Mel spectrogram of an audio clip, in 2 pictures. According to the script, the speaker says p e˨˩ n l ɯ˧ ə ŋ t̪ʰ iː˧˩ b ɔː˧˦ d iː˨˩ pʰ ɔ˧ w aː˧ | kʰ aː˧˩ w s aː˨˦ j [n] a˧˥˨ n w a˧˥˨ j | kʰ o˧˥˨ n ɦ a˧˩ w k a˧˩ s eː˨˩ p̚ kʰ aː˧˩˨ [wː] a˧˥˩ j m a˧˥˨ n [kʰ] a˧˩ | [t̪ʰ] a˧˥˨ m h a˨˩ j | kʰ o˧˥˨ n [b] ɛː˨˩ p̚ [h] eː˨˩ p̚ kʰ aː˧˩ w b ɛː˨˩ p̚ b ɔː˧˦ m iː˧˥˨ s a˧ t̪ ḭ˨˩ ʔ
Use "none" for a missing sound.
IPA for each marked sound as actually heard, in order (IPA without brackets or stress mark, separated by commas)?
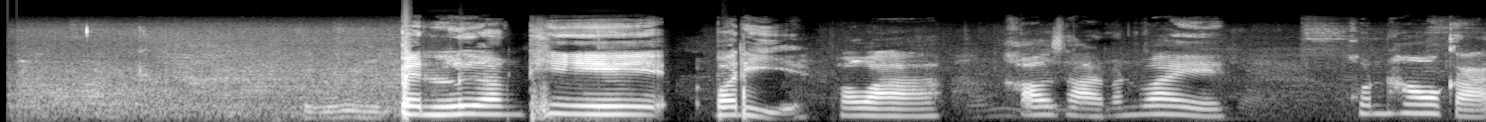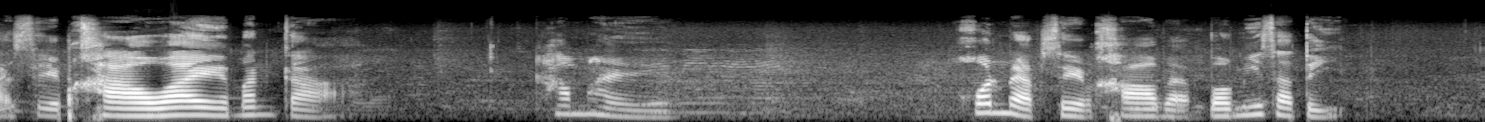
m, wː, k, t̪ʰ, b, s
